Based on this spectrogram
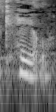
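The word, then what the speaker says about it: Chaol: so pissed at kale his name is kale by the way not Cole I've been saying it wrong and Dorian like I'm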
